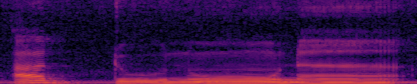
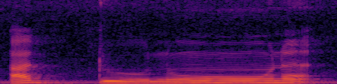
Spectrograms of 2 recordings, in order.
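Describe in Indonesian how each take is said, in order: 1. Vokal akhir dipanjangkan. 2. Vokal akhir dibaca pendek. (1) "jangan dibaca" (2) "harus dibacanya"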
